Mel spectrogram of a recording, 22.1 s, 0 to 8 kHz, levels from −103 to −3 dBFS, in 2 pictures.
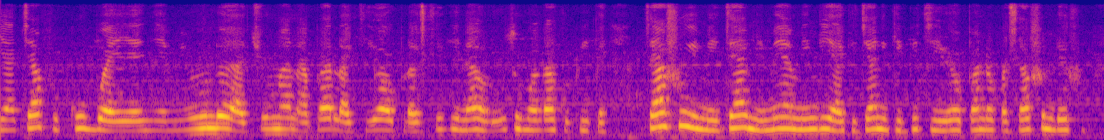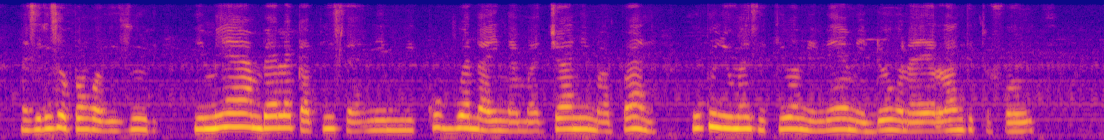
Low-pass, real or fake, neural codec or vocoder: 7.2 kHz; real; none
